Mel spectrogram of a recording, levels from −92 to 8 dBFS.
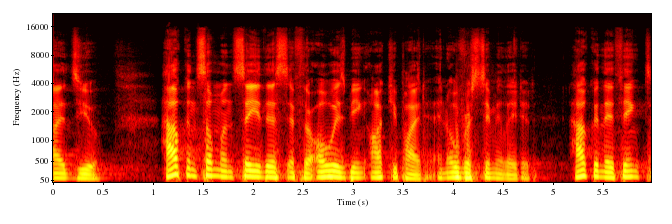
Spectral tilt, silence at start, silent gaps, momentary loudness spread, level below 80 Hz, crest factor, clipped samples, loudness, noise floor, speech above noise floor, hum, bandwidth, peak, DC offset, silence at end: -7 dB/octave; 0 s; none; 8 LU; -46 dBFS; 16 dB; under 0.1%; -17 LUFS; -54 dBFS; 37 dB; none; 13 kHz; 0 dBFS; under 0.1%; 0 s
